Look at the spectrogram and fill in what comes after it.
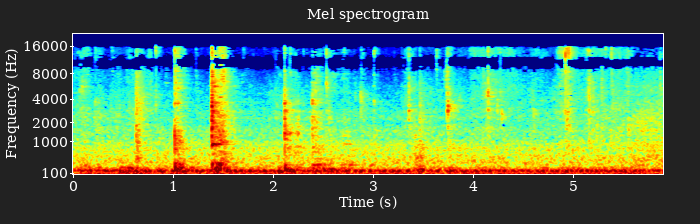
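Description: Crisp crunching of raw cucumber being chewed: a few sharp crackles in the first half, then fainter ones, over a steady low hum.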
